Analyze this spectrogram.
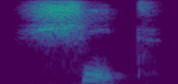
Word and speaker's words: sheet: coke the next word is sheet like a sheet of paper sheet sheet and a lot of my students of course is a bad word you don't want to say if you said the person listening why are you saying are you angry you want to say sheet sheet the next word is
